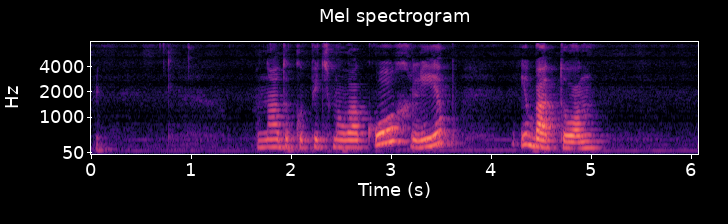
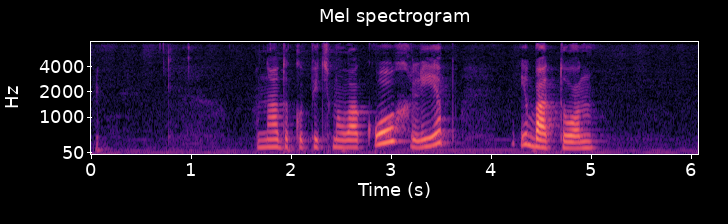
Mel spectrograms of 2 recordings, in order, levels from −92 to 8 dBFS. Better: second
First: room echo; dies away in 0.3 s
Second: none

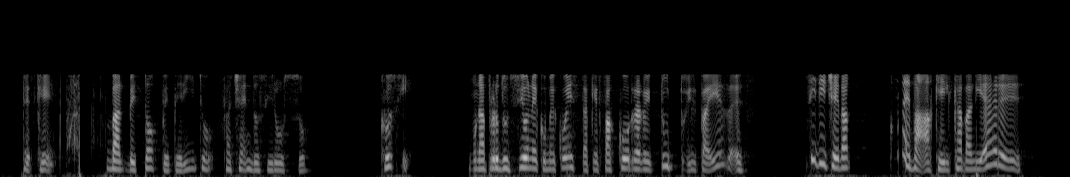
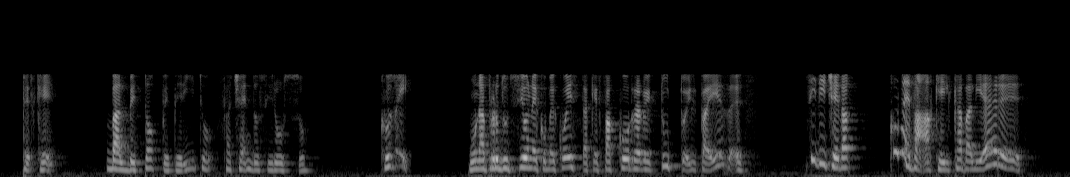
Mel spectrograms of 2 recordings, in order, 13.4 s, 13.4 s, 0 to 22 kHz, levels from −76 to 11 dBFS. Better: second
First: noise reduction (neural separator model SepFormer WHAM!)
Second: none

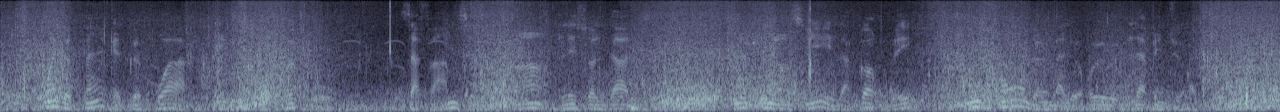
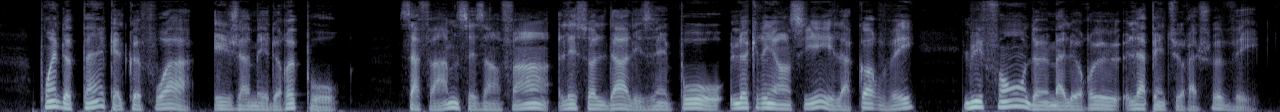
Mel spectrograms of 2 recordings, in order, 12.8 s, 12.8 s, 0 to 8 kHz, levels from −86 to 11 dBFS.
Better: second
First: background sound (Waves, surf); 4 dB above the speech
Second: none

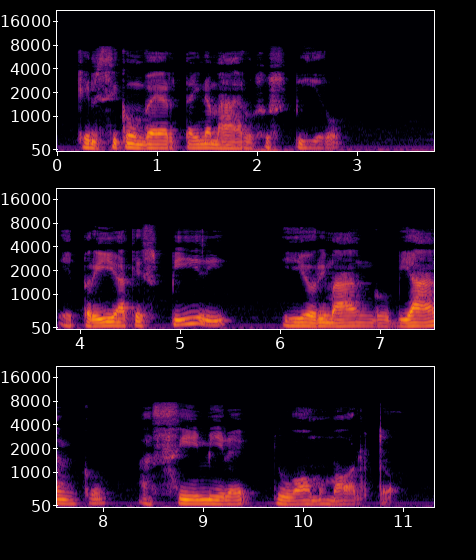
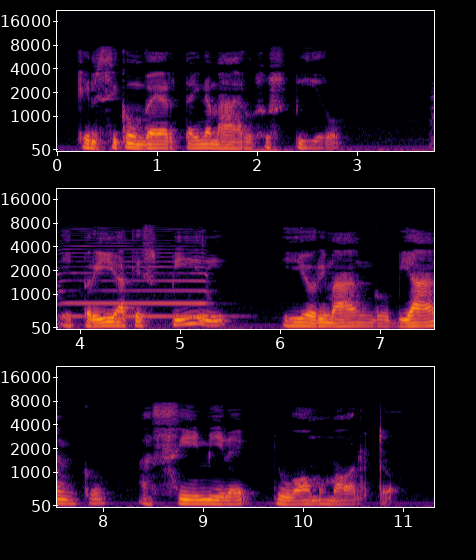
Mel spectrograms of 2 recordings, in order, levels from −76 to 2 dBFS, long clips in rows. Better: first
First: none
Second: background sound (Bowed string instrument); 10 dB below the speech

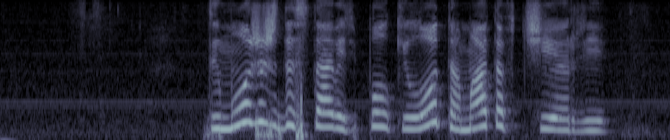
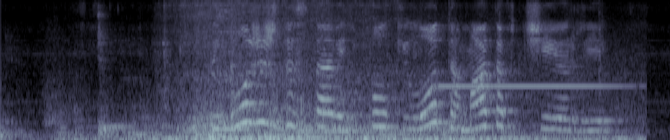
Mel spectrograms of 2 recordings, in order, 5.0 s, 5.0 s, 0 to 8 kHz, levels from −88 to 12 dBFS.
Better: first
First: none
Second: background sound (Sliding door); as loud as the speech // room echo; dies away in 0.5 s

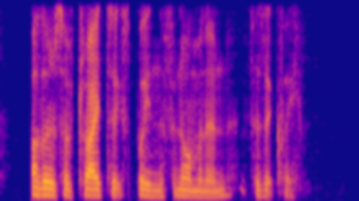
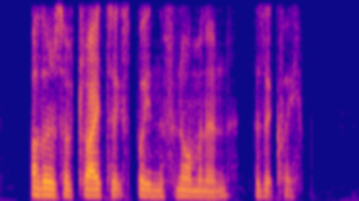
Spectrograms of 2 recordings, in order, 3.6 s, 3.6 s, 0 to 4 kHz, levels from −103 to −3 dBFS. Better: first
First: none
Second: noise reduction (neural mask model DeepFilterNet 3)

